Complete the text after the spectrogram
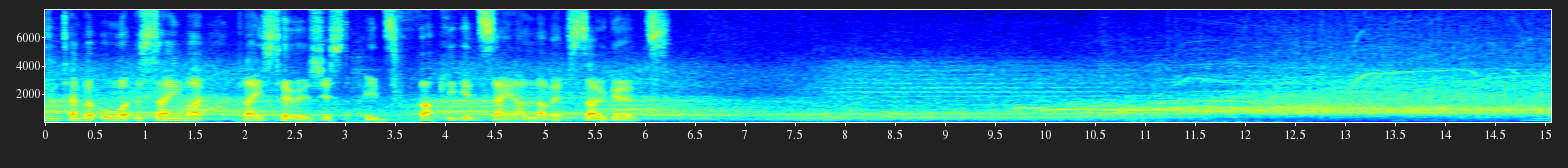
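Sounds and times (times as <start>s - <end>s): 
speech: 0.0s - 6.3s
crowd cheering and clapping along: 0.0s - 6.7s, 9.5s - 15.0s.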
